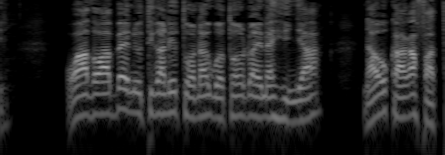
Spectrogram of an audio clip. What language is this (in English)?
Kikuyu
